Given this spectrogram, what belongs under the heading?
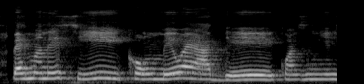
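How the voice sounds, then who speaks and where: Audible room echo surrounds a woman whose voice is fairly high in pitch, with fairly even intonation. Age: 20s. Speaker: university student. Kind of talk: interview.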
